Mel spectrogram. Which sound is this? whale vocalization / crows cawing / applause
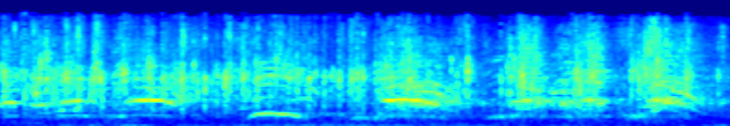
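applause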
